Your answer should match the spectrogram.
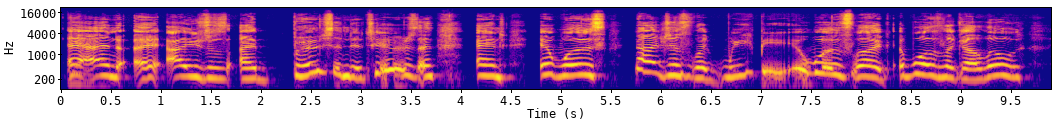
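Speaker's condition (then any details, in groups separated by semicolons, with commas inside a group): Cerebral palsy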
